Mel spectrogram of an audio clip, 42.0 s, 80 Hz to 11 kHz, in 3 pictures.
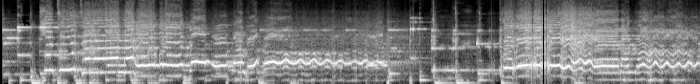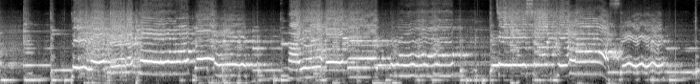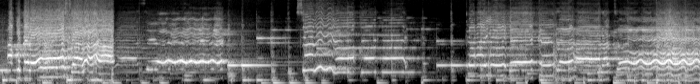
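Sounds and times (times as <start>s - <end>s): high wavering melody: 0.1s - 42.0s.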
